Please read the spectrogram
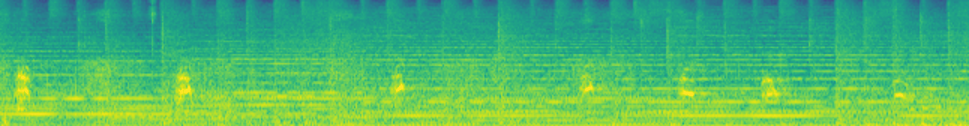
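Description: A dog barking, about six short barks at irregular intervals, over background music of sustained tones.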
